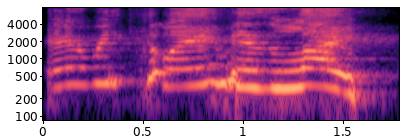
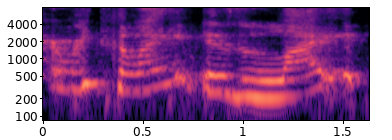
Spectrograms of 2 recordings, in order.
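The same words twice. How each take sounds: First: High, slow, loud and falling at the end; loud, drawn-out incredulity; loud mocking repeat. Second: High, slowed question breaking into laughter; amused, rising disbelief; incredulous question. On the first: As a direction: belt it out in mocking disbelief. Louder repeat after laughing fit. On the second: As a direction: repeat it in disbelief, about to crack up. Incredulous repeat of read quote. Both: Real, not acted.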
